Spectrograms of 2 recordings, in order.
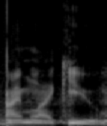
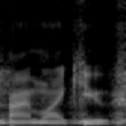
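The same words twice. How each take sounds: The two takes are said the same way.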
